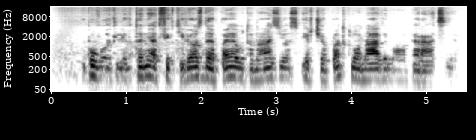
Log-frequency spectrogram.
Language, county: Lithuanian, Alytus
